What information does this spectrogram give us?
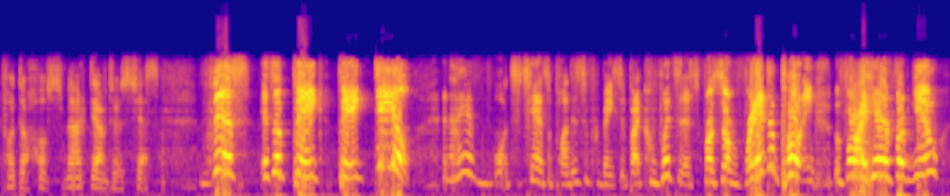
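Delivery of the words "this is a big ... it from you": high, loud outraged shouting; outraged yelling. Acted. Sister yelling at her brother over the secret, outraged. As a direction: blast him with indignant fury.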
